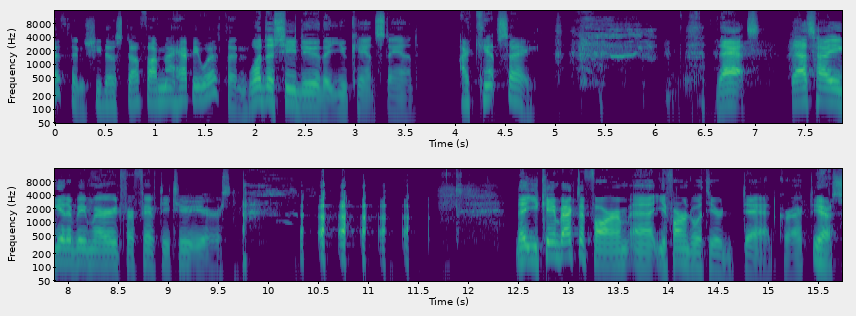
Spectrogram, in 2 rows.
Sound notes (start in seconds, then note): 9.7 laughs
